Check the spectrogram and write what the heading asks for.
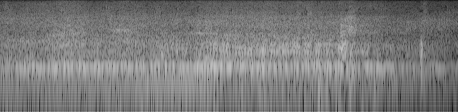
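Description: A motor vehicle's engine running with a steady hum, stopping near the end.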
